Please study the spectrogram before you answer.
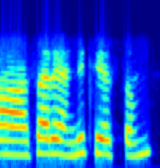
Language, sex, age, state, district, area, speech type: Telugu, female, 18-30, Telangana, Nalgonda, rural, conversation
